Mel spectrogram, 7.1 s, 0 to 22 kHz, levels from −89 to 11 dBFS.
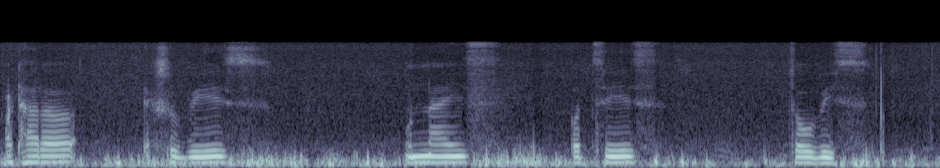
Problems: none marked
